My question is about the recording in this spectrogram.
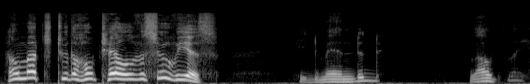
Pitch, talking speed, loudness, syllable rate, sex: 190 Hz, 100 wpm, -17 LUFS, 4.1 syllables/s, male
